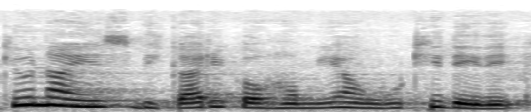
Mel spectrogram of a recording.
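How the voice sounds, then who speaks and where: A man's voice: on the high side, lively intonation, normal speed, lightly acted. Actor as a kindly village father in long reverb. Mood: kindly, earnest. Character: kind, hardworking poor village husband and father. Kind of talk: moral cartoon story dialogue. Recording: dull, lo-fi sound with long reverb.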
